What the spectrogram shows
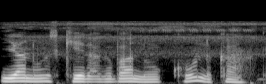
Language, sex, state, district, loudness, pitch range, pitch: Garo, male, Meghalaya, South Garo Hills, -16 LUFS, 120-140 Hz, 135 Hz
